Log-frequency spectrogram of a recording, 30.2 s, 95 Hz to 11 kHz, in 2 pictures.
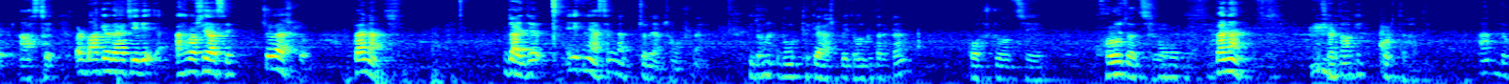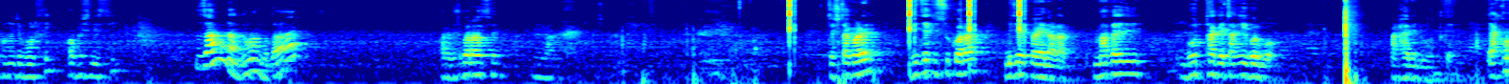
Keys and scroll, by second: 22.6 ctrl+alt+space, 28.6 BackSpace.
